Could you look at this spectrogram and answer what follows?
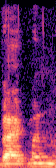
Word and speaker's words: Bachman: I thought it was Bachman, but yeah. He said Backman was the way the family pronounced it, but he said, tell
